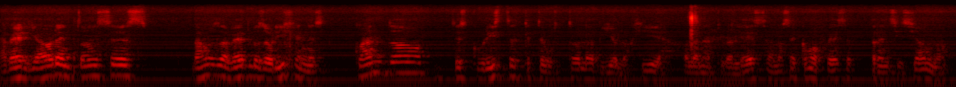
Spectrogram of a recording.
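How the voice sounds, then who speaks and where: A man talks at a moderate pace with a fairly low pitch. His pitch swings very widely. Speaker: podcast host. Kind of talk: interview.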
